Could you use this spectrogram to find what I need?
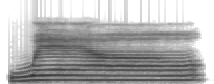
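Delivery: "well" stretched long and level; drawn-out well. Shown as a demonstration. Teacher showing students a hesitant, drawn-out "well". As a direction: hold the vowel of "well" out slowly. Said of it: "notice how the vowel is drawn out".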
